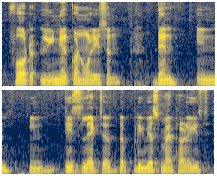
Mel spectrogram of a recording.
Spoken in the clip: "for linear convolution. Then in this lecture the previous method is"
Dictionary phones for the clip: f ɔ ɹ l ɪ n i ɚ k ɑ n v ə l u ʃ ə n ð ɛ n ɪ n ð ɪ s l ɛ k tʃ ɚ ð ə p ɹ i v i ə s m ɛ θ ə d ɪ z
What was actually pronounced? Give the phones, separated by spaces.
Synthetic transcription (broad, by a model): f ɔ ɹ l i n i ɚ k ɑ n ə l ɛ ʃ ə n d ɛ n ɪ n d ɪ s l ɛ k tʃ ɚ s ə p ɹ i v i ə s m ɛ t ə d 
